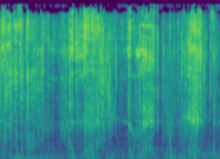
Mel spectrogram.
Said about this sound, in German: Ich liebe Essensgeräusche. Das ist total entspannt. Ja, da hat jemand Chips gefruttert. Chips waren es, und, okay.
